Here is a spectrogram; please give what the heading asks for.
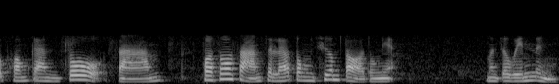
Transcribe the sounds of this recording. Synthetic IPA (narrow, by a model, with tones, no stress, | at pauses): pʰɔː˦˥mka˧nsoː˥˩saː˩˦mpʰɔ˧soː˥˩saː˩˦mse˨˩lɛː˦˥wt̪o˧ŋt͡ɕʰɯ˥˩əmt̪ɔː˨˩t̪o˧ŋni˦˥ɐʔ | ma˧nt͡ɕa˨˩we˦˥nːɯ˨˩ŋ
